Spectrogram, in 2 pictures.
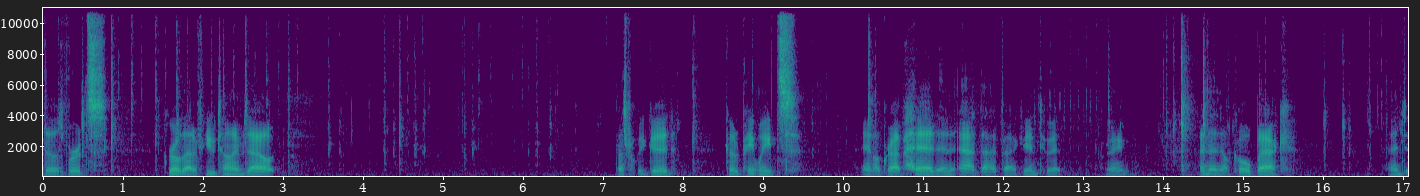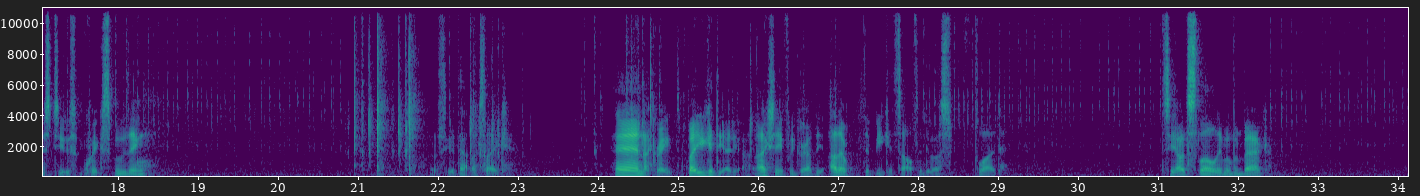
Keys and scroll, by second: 21.4 alt+x.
